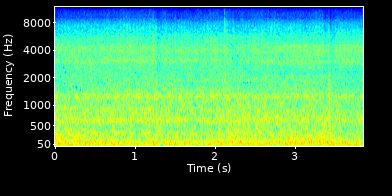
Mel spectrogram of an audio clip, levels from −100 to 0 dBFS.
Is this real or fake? fake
